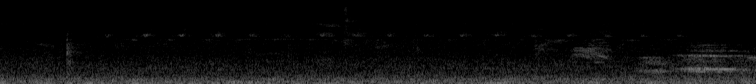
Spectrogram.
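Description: Faint background of bird calls over low room noise: a regular run of short high pips, about three a second, through the middle, and a longer pitched call near the end.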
